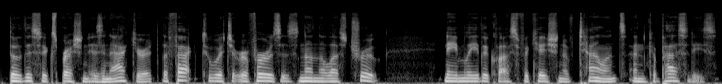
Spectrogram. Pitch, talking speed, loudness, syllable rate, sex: 140 Hz, 190 wpm, -18 LUFS, 6.4 syllables/s, male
